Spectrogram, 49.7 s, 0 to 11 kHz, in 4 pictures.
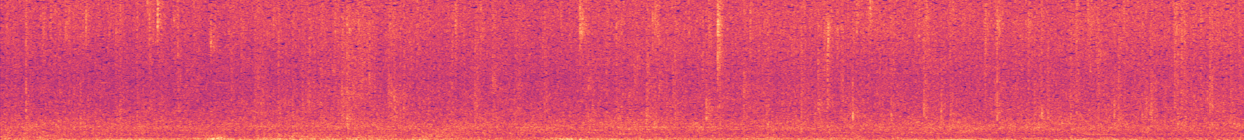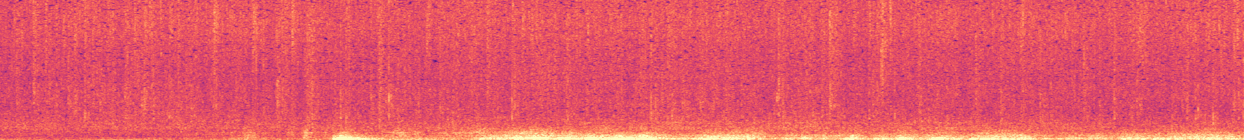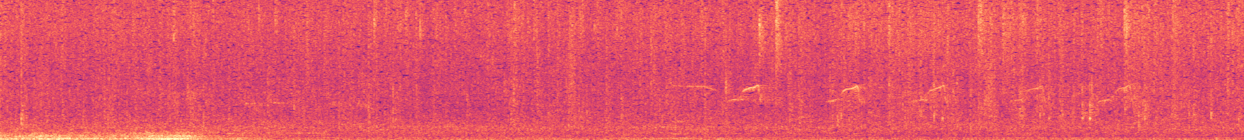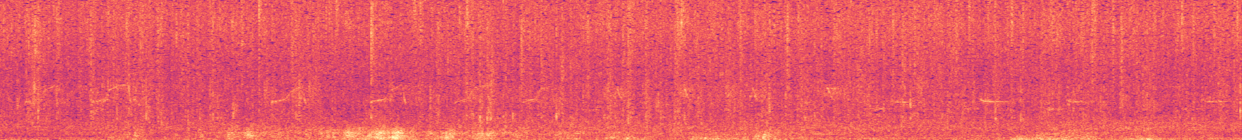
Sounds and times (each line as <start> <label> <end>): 0.0 rain 49.7
14.9 thunder 27.0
